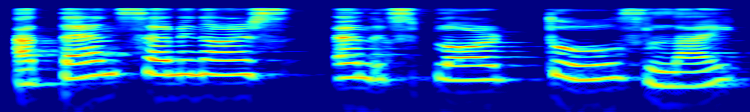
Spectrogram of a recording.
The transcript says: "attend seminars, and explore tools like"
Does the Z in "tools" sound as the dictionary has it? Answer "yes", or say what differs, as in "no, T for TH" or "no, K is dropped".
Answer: no, S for Z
